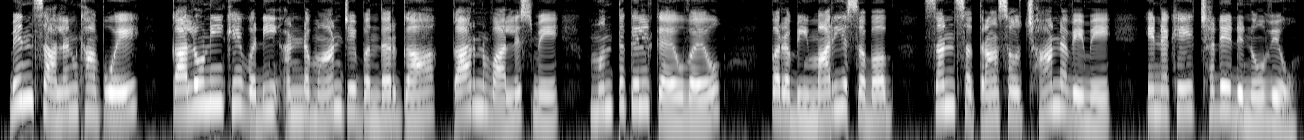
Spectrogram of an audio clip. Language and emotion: Sindhi, neutral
